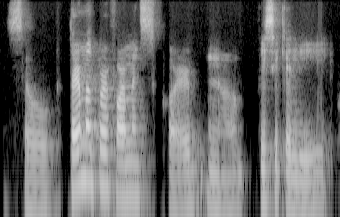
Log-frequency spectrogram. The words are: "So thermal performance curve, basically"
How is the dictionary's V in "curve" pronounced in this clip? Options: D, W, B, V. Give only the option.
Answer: B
